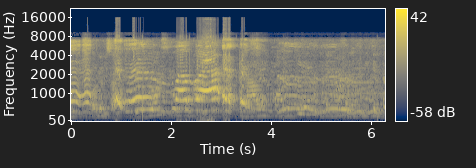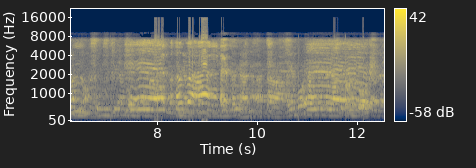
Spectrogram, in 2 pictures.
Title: Dolphy makes the baby cry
